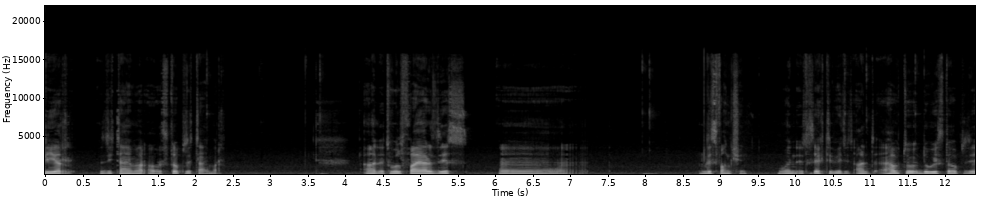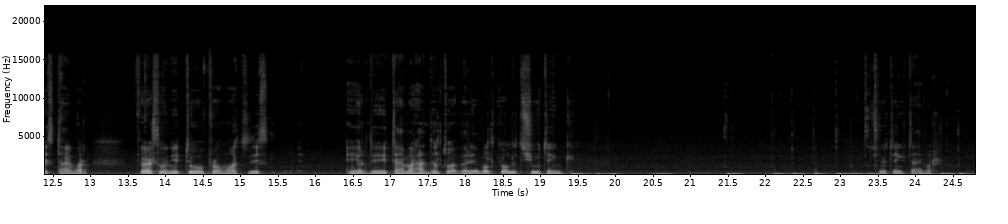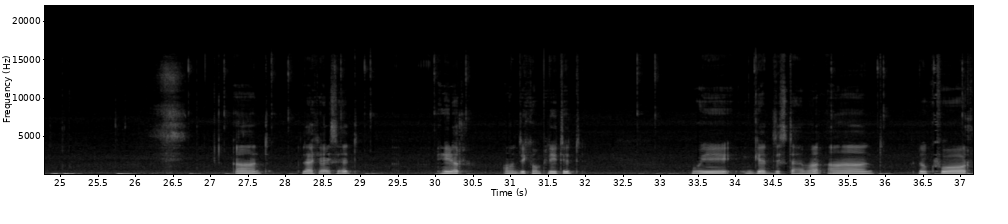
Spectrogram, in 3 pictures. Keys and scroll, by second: 18.9-25.6 typing, 25.8 Return.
